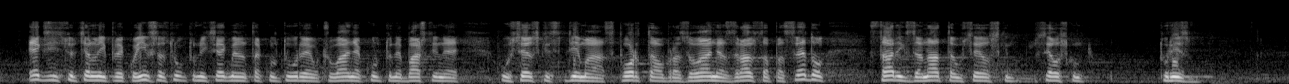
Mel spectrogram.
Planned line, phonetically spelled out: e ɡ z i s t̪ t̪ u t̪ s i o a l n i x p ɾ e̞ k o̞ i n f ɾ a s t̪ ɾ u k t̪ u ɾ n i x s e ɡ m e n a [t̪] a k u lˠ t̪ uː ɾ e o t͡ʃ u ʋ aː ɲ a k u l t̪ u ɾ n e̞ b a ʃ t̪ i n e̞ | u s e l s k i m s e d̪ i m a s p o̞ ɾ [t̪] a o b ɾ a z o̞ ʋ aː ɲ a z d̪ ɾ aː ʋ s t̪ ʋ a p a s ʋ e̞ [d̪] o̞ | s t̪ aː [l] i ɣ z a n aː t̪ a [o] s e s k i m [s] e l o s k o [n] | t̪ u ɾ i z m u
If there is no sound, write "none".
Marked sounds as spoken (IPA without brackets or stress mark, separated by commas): t̪, t̪, d̪, ɾ, u, s, m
